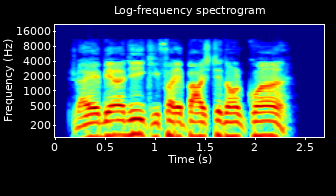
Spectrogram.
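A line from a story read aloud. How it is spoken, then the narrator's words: Growled. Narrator (French): gronda Kolb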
